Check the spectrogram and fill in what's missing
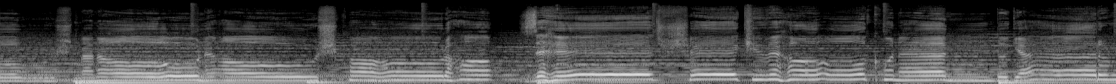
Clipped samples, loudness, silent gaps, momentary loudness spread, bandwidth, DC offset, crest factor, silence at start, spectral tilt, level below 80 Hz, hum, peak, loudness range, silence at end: under 0.1%; -17 LUFS; none; 8 LU; 18 kHz; under 0.1%; 14 dB; 0 s; -6 dB/octave; -30 dBFS; none; -2 dBFS; 3 LU; 0 s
